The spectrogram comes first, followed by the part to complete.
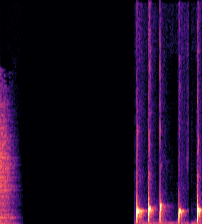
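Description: Silence for over a second, then five quick, short pitched pops in a row: an editing sound effect of cartoon-like plops for an animated heart transition.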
